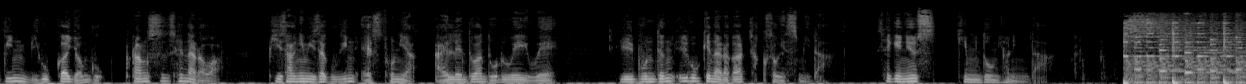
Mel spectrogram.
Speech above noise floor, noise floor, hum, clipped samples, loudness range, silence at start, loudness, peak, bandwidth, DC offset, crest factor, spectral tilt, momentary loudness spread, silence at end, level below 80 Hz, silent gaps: 23 dB; -51 dBFS; none; under 0.1%; 3 LU; 0 s; -28 LUFS; -8 dBFS; 15 kHz; under 0.1%; 22 dB; -4.5 dB/octave; 13 LU; 0 s; -40 dBFS; none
